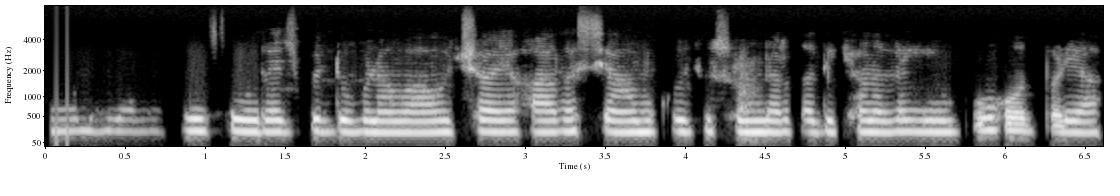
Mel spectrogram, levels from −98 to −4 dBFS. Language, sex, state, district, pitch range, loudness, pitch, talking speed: Garhwali, female, Uttarakhand, Uttarkashi, 205-215 Hz, -18 LUFS, 205 Hz, 180 wpm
